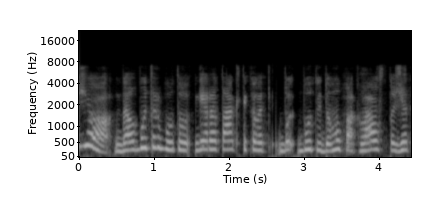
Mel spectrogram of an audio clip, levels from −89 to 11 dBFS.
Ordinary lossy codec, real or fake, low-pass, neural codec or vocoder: AAC, 32 kbps; fake; 7.2 kHz; codec, 44.1 kHz, 2.6 kbps, DAC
